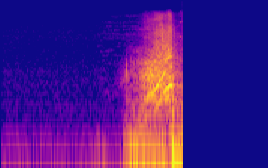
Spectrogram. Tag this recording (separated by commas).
home sounds, Zipper (clothing)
